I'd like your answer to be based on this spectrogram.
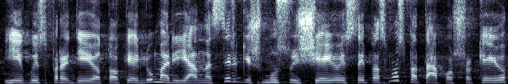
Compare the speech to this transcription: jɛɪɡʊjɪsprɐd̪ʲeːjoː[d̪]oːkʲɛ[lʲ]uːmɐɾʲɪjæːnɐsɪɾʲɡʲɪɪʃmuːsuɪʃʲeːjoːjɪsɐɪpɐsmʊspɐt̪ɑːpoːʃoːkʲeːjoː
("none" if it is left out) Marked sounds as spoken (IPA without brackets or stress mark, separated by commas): t̪, lʲ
